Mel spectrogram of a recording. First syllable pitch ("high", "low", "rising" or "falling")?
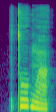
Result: high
